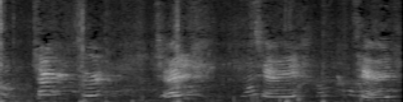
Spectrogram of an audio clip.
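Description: A young girl's high-pitched voice in a run of short, excited wordless cries, about five in four seconds, the sound of a child at play.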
